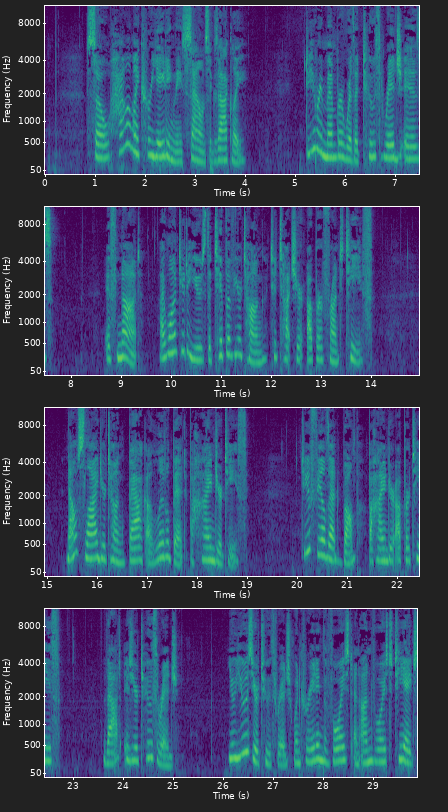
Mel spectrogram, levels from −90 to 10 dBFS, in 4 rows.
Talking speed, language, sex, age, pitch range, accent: 140 wpm, English, female, 30-49, 195-250 Hz, American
